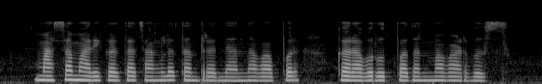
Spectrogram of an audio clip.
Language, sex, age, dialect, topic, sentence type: Marathi, female, 25-30, Northern Konkan, agriculture, statement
